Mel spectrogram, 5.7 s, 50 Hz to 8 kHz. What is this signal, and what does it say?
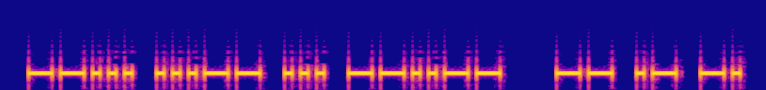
Morse code, heard as a keyed tone, about 20 wpm, 610 Hz. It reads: 73S, MAN
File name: 2012-01-mp3 / n16-THROUGH EIGHT MONTHS-20wpm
